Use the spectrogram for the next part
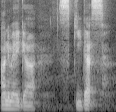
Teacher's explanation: So you don't really hear the oo part. The oo part does not vibrate as much as it needs to.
